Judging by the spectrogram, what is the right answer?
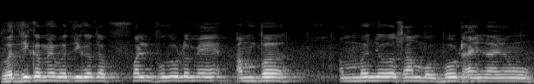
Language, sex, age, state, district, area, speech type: Sindhi, male, 60+, Maharashtra, Mumbai Suburban, urban, spontaneous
